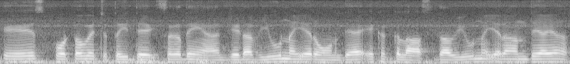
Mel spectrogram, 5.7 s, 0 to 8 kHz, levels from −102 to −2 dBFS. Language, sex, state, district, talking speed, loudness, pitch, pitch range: Punjabi, male, Punjab, Kapurthala, 190 wpm, -15 LUFS, 120 Hz, 115-125 Hz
